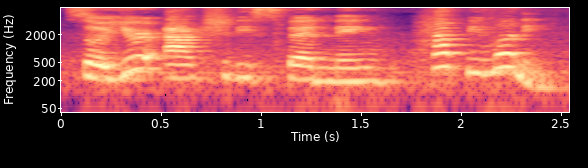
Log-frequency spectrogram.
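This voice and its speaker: A woman's voice: on the high side, big pitch swings, normal speed, slight background noise. A woman from Aruba and Saint Martin with a Caribbean accent, speaking as an interview guest in an emphatic, motivational, promotional way. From Caribbean, born on Aruba, raised mostly on Saint Martin. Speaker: guest, entrepreneur presenting an invention. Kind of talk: interview talk with a promotional pitch.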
